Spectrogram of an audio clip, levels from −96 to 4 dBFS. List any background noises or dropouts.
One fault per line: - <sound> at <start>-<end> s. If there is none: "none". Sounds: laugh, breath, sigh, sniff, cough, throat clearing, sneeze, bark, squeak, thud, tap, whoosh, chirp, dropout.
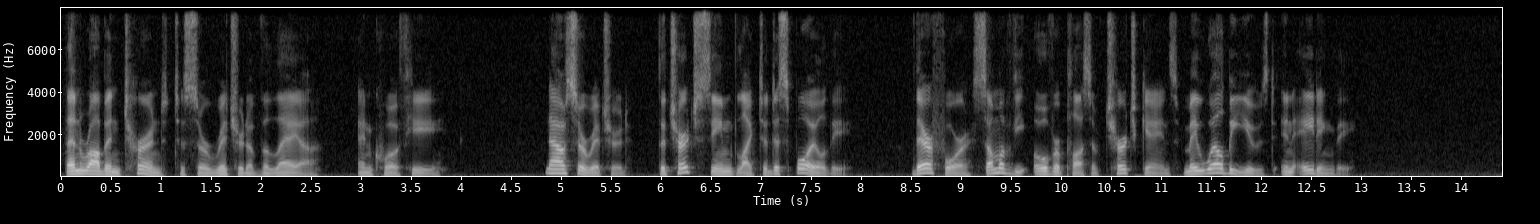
none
